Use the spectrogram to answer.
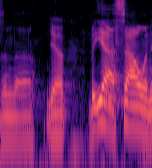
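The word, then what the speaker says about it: Samhain: uh yeah but yeah salwan is is how it's pronounced but uh yeah so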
